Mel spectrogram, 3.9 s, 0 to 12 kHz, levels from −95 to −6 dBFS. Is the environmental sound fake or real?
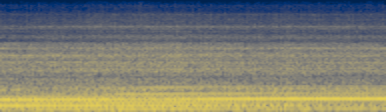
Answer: real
